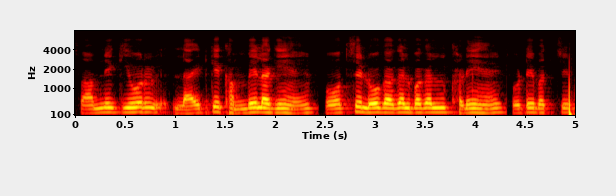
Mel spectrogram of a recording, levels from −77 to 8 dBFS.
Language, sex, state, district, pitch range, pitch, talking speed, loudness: Hindi, male, Chhattisgarh, Korba, 140-160 Hz, 150 Hz, 230 wpm, -21 LUFS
